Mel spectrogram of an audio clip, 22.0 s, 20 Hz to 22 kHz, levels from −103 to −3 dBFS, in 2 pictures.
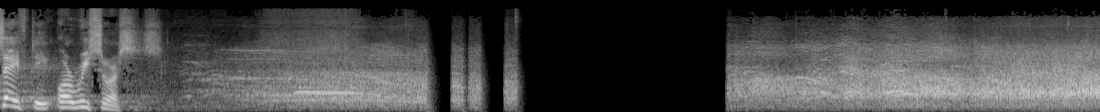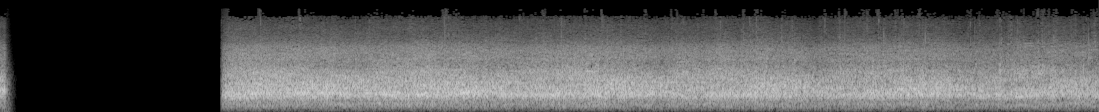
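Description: At 4.27 to 4.54 s and 4.81 to 5.07 s, likely long network dropouts remove about 240 ms each, with a fading concealment buzz or hiss giving way to silence. At 4.63 s a burst of packet loss drops only 60 ms, held and faded. Longer likely dropouts at 5.17 to 7.29 s and 11.05 to 13.24 s lose over 2 s each, with roughly two seconds of dead silence.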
